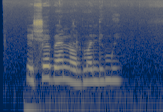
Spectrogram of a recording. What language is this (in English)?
Masai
